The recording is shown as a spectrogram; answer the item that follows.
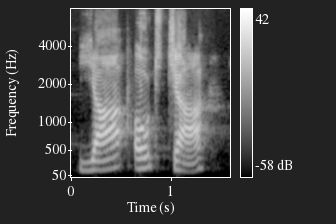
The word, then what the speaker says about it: Yautja: Predators are actually known as Ya-Ot-Ja. That is the real name of the predators. – Yeah. – And so Y-A-U-T-J-A.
